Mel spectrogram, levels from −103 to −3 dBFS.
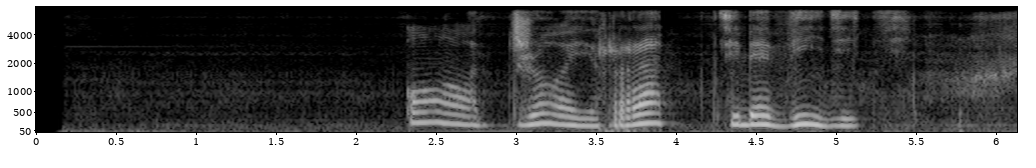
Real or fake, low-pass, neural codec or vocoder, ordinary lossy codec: fake; 7.2 kHz; codec, 24 kHz, 6 kbps, HILCodec; none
